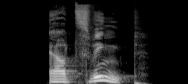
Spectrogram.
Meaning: inflection of erzwingen: 1. third-person singular present 2. second-person plural present 3. plural imperative
- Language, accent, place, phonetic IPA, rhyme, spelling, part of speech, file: German, Germany, Berlin, [ɛɐ̯ˈt͡svɪŋt], -ɪŋt, erzwingt, verb, De-erzwingt.ogg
